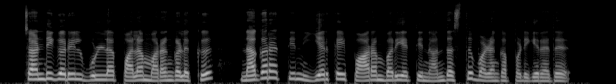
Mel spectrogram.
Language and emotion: Tamil, neutral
